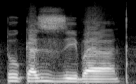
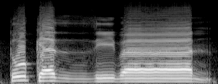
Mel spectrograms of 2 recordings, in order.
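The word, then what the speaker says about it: تكذبان: Maka gesari atas dza jangan dibaca dengan zaza makan jangan baca tukazziban tapi kita bacanya tukadziban.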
